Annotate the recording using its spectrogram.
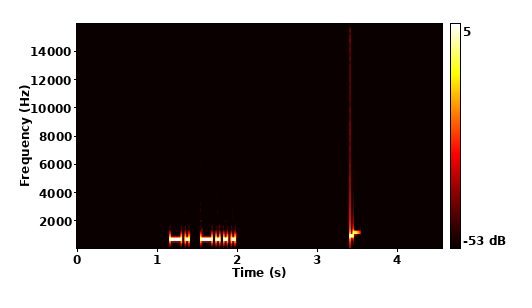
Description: Morse code, heard as a keyed tone, about 25 wpm, 700 Hz. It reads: NB
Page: morse-code-ninja-practice-25wpm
